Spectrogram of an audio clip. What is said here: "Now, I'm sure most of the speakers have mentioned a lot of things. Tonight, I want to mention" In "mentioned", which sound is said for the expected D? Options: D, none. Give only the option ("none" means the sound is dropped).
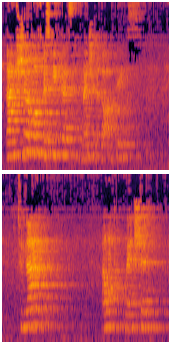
none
